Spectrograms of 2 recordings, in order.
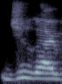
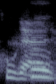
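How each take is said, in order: First: The word starts with an English J sound. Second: The word starts with an H sound. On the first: The speaker calls it wrong. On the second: The speaker calls it right.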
